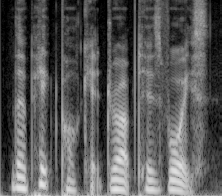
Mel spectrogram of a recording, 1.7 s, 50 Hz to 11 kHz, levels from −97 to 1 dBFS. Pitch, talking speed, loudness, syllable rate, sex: 160 Hz, 215 wpm, -17 LUFS, 6.3 syllables/s, female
